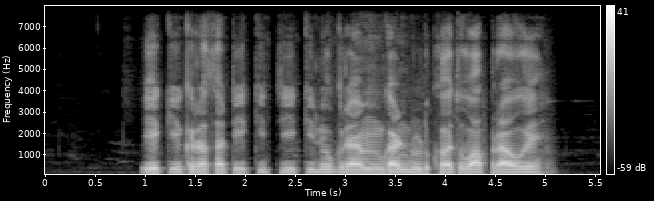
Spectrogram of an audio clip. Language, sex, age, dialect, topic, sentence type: Marathi, male, 18-24, Northern Konkan, agriculture, question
